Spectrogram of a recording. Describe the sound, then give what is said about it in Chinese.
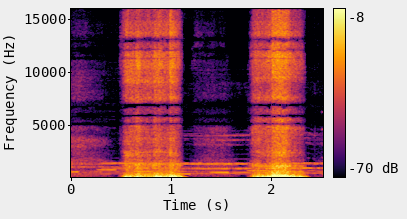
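Two long, deep breaths follow one another, each a loud, airy rush lasting over half a second, separated by a brief pause, with no voices. “身后忽然传来很深的呼吸声”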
